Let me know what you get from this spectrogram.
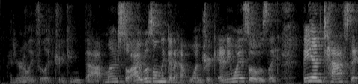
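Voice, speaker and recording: A woman's very fast speech with very wide pitch swings and audible room echo. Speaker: lifestyle vlogger. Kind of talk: casual chat. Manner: animated.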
